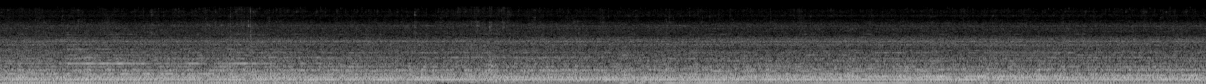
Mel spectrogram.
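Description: Drill press running steadily while drilling a small steel part, under background music.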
